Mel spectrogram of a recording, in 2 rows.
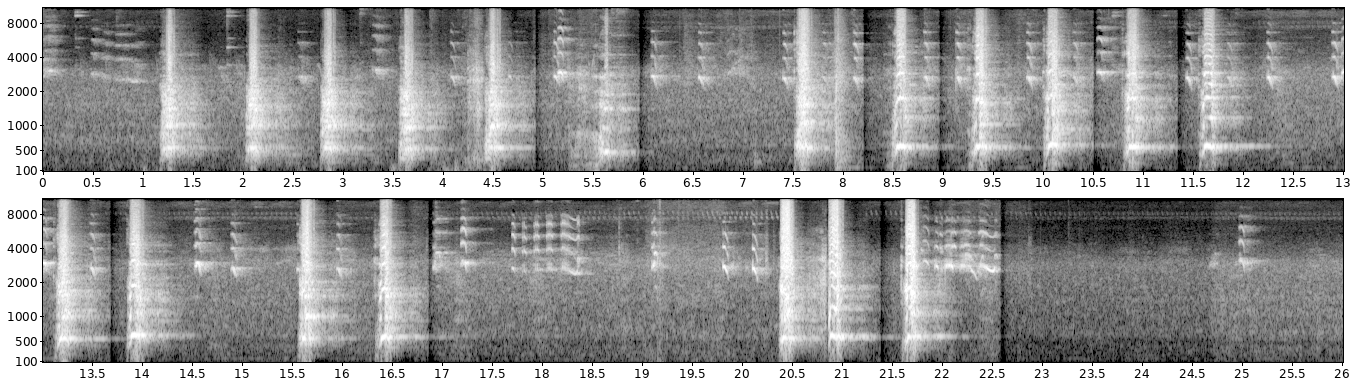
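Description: German Shepherd barking at birds outside a window: sharp barks about one a second, in runs of two to six with short pauses, about nineteen in all, stopping about 22 seconds in.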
